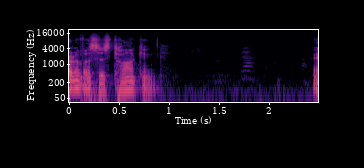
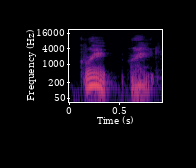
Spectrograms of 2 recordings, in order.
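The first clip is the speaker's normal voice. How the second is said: much softer, dreamy and far away; spaced-out murmur; 4 semitones higher, 11 dB quieter than usual. Retold or imitated. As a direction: mumble it like you're somewhere else. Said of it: "And he'd go".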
